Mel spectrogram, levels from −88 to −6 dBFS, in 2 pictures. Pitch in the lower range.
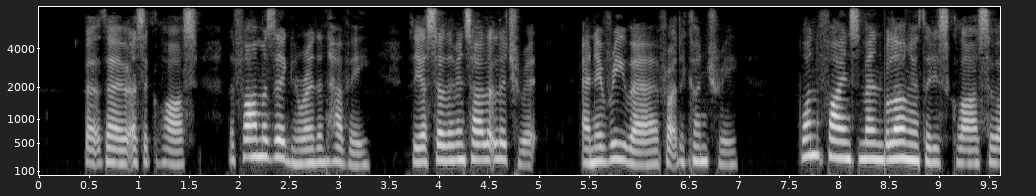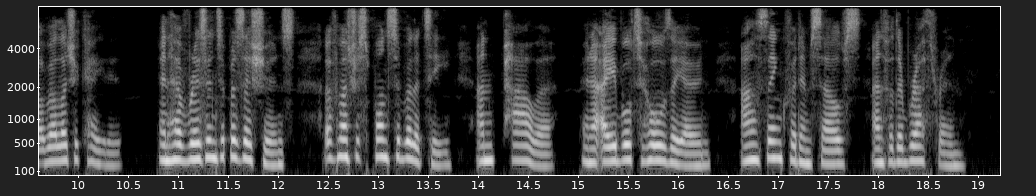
No: high, 215 Hz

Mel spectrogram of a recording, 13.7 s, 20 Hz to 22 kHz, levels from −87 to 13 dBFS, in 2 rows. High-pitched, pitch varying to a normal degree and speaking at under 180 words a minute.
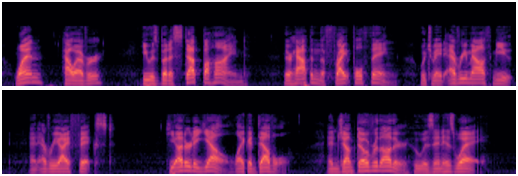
No: low, 130 Hz; average, 4.8 semitones; average, 170 wpm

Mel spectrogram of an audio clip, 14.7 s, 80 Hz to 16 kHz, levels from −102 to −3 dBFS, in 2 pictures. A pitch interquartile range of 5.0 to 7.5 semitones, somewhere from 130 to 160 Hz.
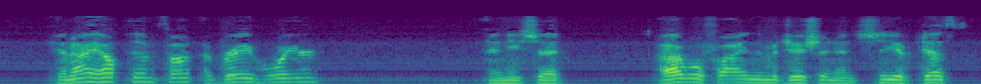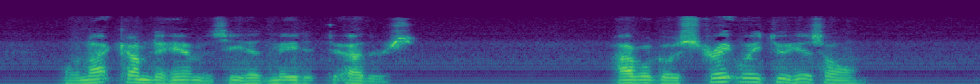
No: average, 4.2 semitones; low, 135 Hz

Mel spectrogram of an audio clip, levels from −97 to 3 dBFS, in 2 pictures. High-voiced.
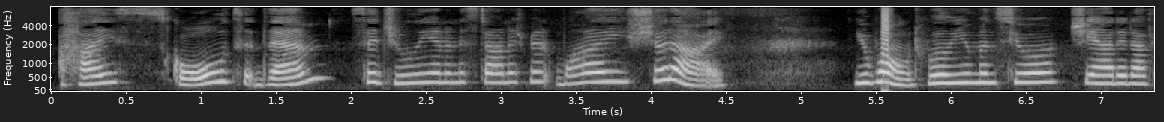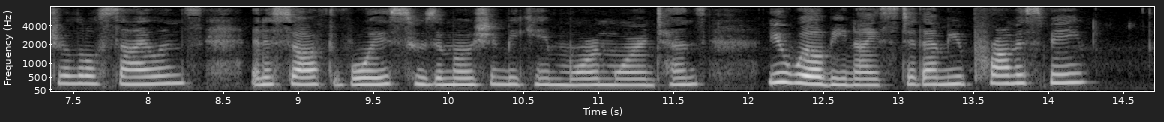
Yes: very high, 275 Hz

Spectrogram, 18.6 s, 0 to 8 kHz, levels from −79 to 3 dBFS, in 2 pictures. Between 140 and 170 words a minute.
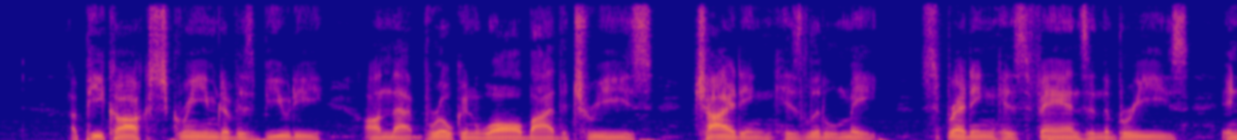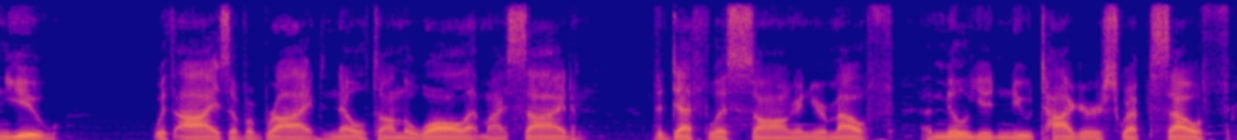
Yes: average, 160 wpm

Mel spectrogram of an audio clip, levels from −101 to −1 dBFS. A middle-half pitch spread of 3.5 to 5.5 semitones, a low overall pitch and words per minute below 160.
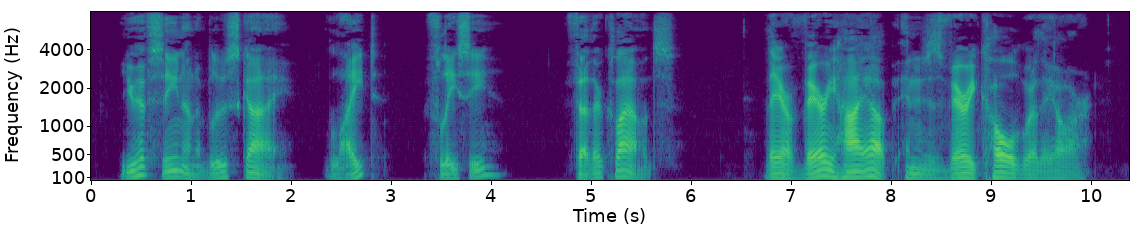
Yes: average, 5.1 semitones; very low, 90 Hz; average, 140 wpm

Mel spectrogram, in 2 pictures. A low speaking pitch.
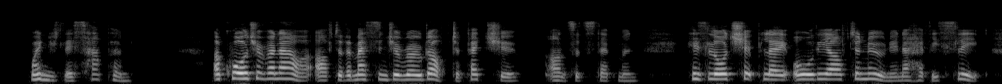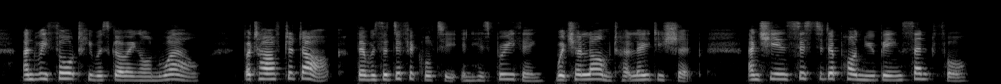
No: high, 225 Hz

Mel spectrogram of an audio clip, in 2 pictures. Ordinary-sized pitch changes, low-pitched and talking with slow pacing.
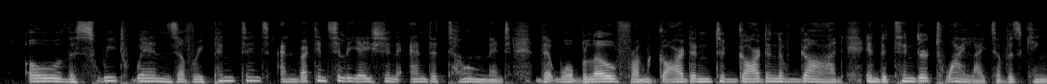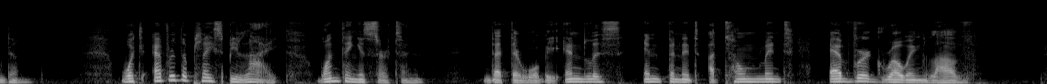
Yes: average, 4.1 semitones; low, 120 Hz; slow, 130 wpm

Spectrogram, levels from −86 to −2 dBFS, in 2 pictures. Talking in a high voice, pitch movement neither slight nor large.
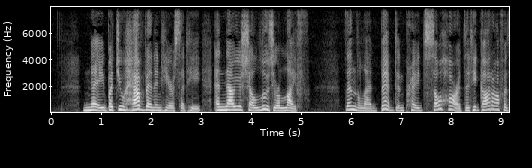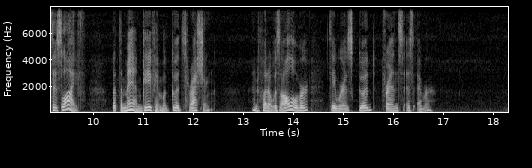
Yes: high, 200 Hz; average, 4.5 semitones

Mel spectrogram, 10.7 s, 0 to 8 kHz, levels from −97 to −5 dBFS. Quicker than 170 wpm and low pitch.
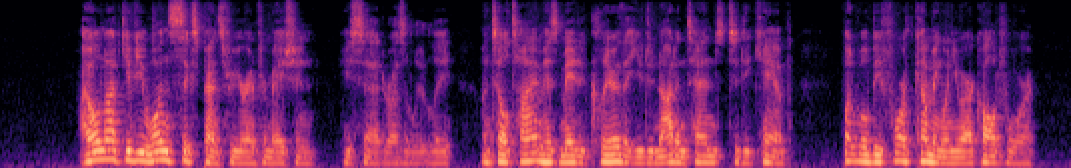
Yes: average, 195 wpm; low, 115 Hz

